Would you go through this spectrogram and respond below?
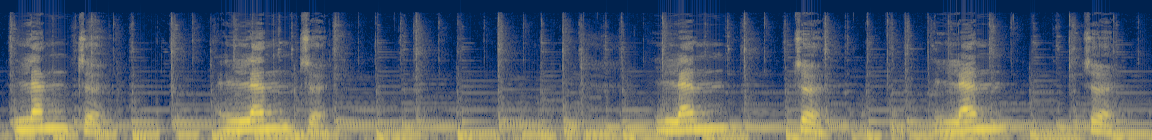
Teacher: Đây là từ có hai âm tiết và được nhấn âm tiết đầu tiên len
